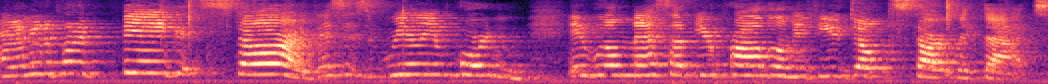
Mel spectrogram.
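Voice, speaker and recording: A woman talks with hardly any pauses in an extremely high pitch, with audible room echo in the recording. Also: ordinary pitch variation, moderate pace. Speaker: biology teacher. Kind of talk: revision tutorial.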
